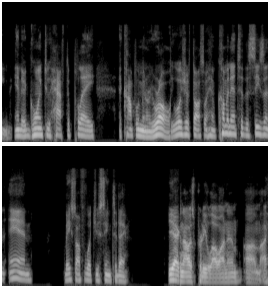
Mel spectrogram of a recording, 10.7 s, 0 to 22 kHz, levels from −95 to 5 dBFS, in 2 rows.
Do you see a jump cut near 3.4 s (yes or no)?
yes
